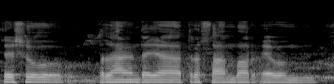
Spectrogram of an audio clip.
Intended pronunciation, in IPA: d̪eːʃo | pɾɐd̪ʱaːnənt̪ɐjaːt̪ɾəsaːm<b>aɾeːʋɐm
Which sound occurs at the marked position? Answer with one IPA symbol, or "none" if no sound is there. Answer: b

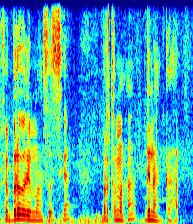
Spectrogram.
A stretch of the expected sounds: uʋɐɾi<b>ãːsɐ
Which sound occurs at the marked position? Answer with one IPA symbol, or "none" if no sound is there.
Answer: m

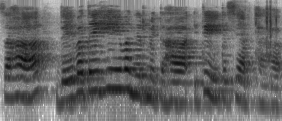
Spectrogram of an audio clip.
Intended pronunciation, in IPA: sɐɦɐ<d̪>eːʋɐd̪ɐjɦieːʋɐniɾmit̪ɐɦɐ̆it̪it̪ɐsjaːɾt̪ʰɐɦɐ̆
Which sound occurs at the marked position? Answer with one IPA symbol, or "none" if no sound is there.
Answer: d̪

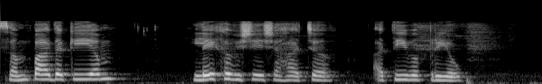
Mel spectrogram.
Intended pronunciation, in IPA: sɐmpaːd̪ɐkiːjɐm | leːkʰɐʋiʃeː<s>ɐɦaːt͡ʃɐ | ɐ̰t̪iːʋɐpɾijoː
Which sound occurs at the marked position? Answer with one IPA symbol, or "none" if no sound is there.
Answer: ʃ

